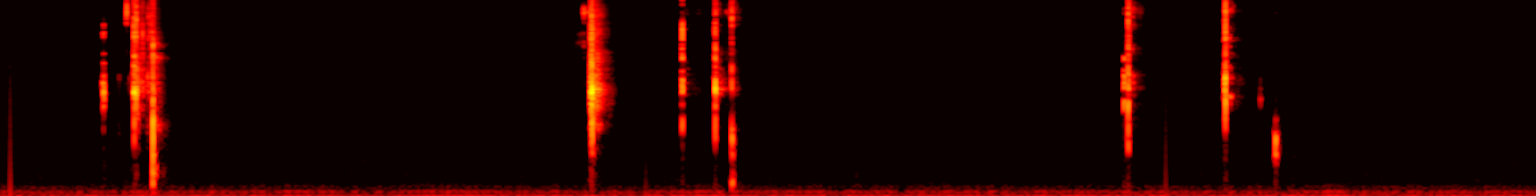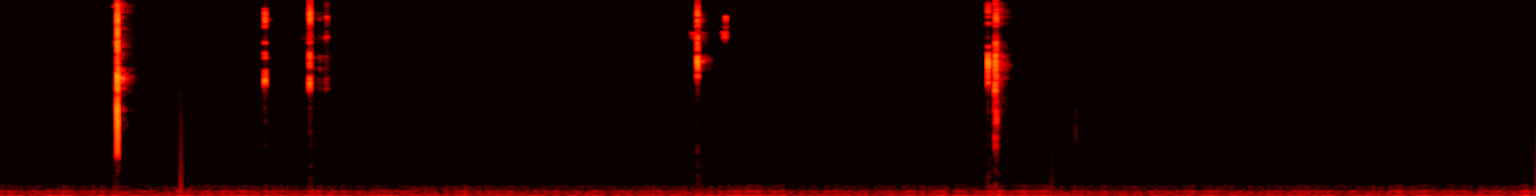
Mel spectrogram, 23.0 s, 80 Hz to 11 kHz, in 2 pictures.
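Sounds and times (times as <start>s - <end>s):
plastic caps clicking: 0.9s - 1.2s.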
